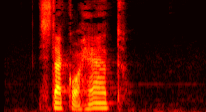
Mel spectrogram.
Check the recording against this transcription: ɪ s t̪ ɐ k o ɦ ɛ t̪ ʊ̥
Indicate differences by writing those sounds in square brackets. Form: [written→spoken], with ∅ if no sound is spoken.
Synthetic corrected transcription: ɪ s t̪ [ɐ→a] k o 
